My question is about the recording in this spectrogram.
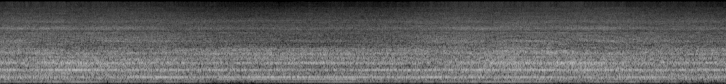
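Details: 1992 Hoover Elite II Total System Performance 650 upright vacuum (U4689-910), motor needed no work since purchase, running: loud, steady whir with even pitch, no rattles or surging; motor and fan run smooth and healthy.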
